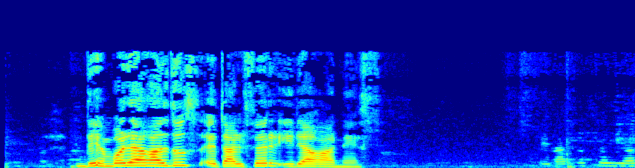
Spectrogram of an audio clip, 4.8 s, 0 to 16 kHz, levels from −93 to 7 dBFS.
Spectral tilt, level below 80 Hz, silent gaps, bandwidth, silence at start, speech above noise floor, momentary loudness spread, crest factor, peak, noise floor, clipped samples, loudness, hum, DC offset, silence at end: -3.5 dB/octave; -70 dBFS; none; 11.5 kHz; 0.55 s; 46 dB; 13 LU; 22 dB; -2 dBFS; -66 dBFS; under 0.1%; -20 LUFS; none; under 0.1%; 0 s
